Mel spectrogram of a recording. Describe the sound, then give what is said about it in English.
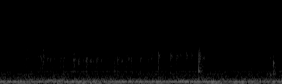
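Coconut water or tea pours with faint bubbling and small splashes and trickles, quiet, over a steady low hum as someone pours a drink. No one speaks. “I'm going to drink some... I got some coconut water and some tea.”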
